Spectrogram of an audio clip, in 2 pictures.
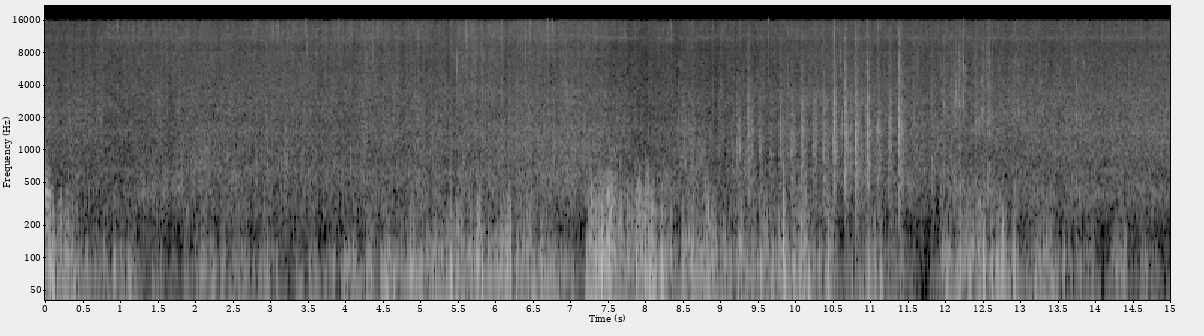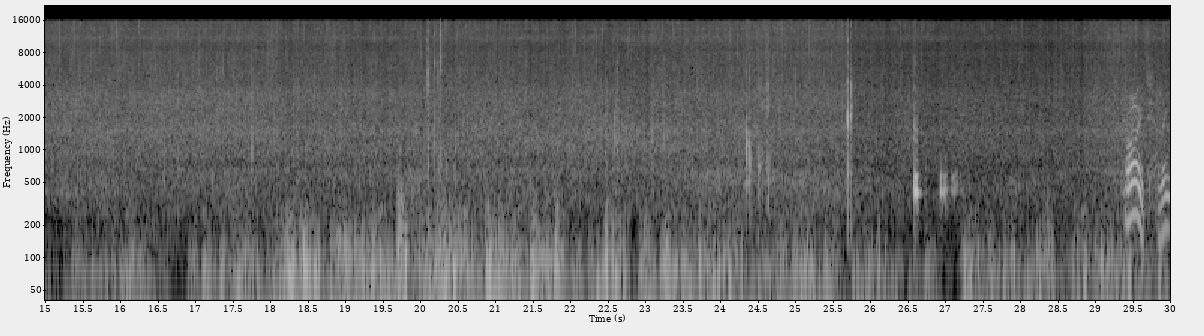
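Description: Steady sizzling of chicken frying in a steel pan over a high-pressure propane burner, with clusters of clatter and crackle a few times as frozen stir-fry mix and peas are tipped in and stirred. Wind rumbles on the microphone.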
